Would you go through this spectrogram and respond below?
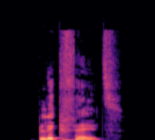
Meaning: genitive singular of Blickfeld
- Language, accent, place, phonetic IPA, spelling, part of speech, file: German, Germany, Berlin, [ˈblɪkˌfɛlt͡s], Blickfelds, noun, De-Blickfelds.ogg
